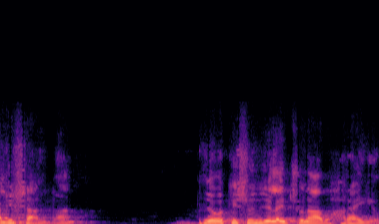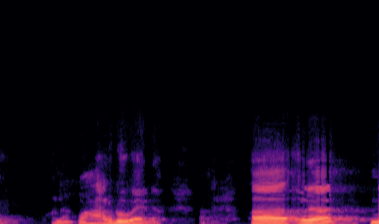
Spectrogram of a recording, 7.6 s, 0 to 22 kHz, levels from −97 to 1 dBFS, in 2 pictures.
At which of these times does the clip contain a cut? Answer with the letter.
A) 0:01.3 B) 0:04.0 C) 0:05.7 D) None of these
C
